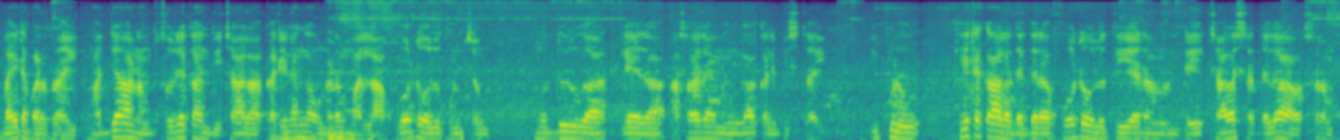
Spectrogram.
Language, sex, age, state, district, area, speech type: Telugu, male, 30-45, Andhra Pradesh, Nandyal, urban, spontaneous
